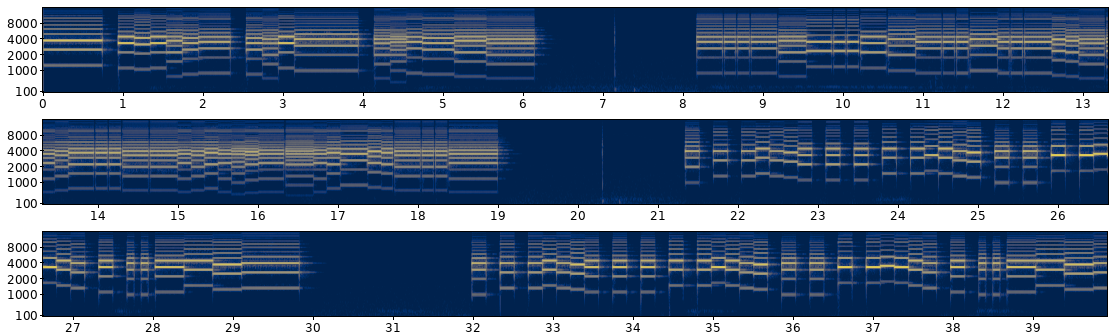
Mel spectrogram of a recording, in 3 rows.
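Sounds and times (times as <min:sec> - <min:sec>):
monophonic phone ringtones: 0:21.4 - 0:29.9, 0:32.0 - 0:39.9.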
